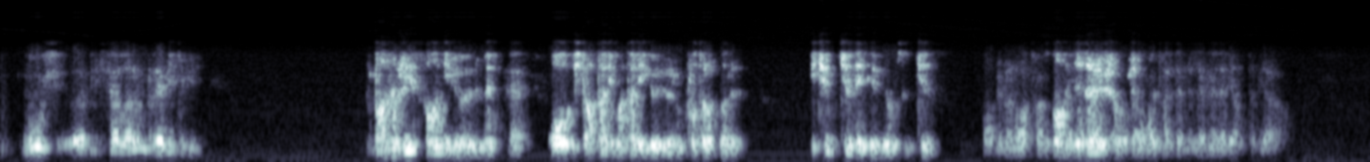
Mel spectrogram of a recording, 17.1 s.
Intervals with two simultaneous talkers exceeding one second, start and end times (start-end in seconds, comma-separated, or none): 13.2-14.4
